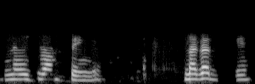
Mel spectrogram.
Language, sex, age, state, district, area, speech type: Hindi, female, 60+, Uttar Pradesh, Sitapur, rural, conversation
